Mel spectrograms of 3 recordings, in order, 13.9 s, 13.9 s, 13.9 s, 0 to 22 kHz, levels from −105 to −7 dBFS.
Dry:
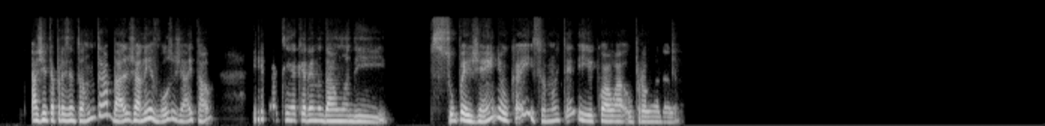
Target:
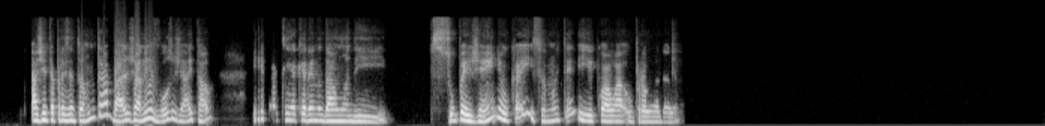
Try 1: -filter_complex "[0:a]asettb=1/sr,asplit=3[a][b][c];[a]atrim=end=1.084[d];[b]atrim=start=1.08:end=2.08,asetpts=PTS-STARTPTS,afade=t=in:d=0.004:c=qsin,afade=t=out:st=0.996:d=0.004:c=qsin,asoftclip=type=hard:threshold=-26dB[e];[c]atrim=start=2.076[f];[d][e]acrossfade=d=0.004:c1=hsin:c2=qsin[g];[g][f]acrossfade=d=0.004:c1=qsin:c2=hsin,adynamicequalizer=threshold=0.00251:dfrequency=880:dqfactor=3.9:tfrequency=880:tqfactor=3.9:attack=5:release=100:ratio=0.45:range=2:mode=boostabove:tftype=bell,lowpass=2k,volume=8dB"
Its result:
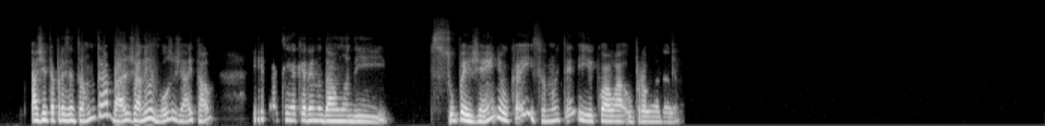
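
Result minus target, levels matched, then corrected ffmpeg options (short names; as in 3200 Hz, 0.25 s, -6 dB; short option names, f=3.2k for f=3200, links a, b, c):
2000 Hz band -2.5 dB
-filter_complex "[0:a]asettb=1/sr,asplit=3[a][b][c];[a]atrim=end=1.084[d];[b]atrim=start=1.08:end=2.08,asetpts=PTS-STARTPTS,afade=t=in:d=0.004:c=qsin,afade=t=out:st=0.996:d=0.004:c=qsin,asoftclip=type=hard:threshold=-26dB[e];[c]atrim=start=2.076[f];[d][e]acrossfade=d=0.004:c1=hsin:c2=qsin[g];[g][f]acrossfade=d=0.004:c1=qsin:c2=hsin,adynamicequalizer=threshold=0.00251:dfrequency=880:dqfactor=3.9:tfrequency=880:tqfactor=3.9:attack=5:release=100:ratio=0.45:range=2:mode=boostabove:tftype=bell,volume=8dB"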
